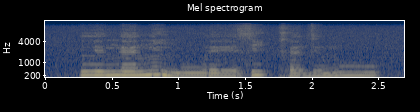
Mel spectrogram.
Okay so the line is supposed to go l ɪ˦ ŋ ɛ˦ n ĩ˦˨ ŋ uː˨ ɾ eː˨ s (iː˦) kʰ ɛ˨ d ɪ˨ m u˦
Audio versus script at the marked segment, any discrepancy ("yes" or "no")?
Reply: yes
